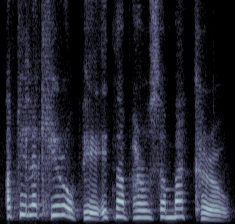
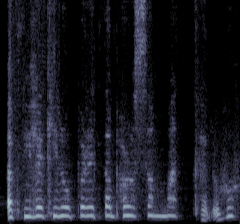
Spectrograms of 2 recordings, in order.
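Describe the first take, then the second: First: It is delivered with a British accent. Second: It is delivered in a seductive manner. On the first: The speaker calls it right. "British accent" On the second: The speaker calls it wrong. "in a seductive manner"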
